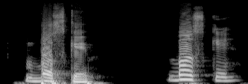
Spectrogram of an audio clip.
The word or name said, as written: bosque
